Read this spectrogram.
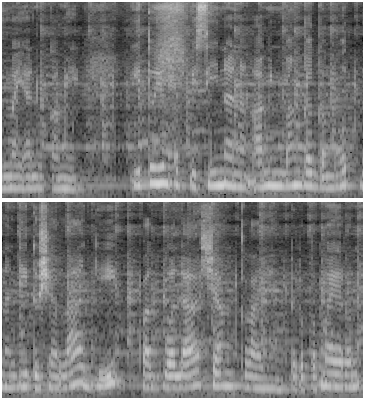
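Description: A woman in her thirties from the Philippines, vlogging casually about her clinic workday, chatty and rambling, filmed on a phone held at arm's length in a small clinic room. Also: mid-range voice. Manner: chatty, rambling, repeats herself. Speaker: vlogger and slimming machine operator. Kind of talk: casual vlog narration.

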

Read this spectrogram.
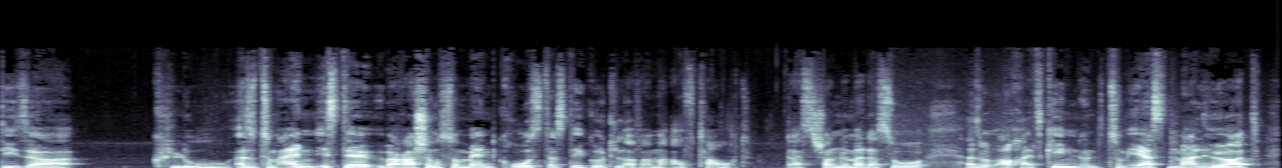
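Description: A man's voice: medium pitch, moderate pace, fairly bright tone. A man co-hosting a podcast, talking informally in a casual discussion. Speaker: podcast co-host.

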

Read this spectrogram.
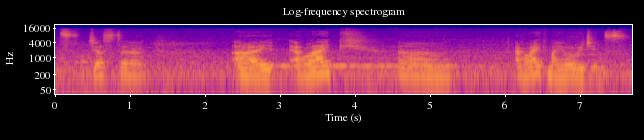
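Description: A woman's voice: on the low side, fairly even intonation, extremely slow. A woman in her late twenties, born in France with Brazilian and Belgian parents, answering interview questions thoughtfully with many fillers. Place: bedroom with bookshelves, indoors. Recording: clear background noise.

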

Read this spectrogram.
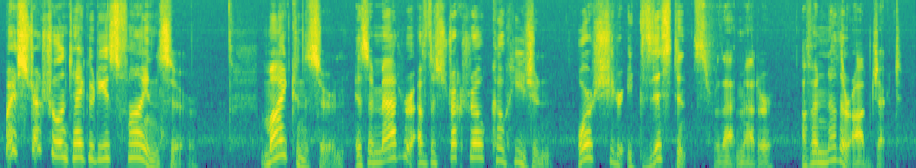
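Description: An actor playing a dry, dutiful ship robot servant with a formal, precise, deadpan manner in a sci-fi comedy audio drama. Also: male voice, fairly high pitch, normal speed, vocal fry, slight background noise, full character voice.

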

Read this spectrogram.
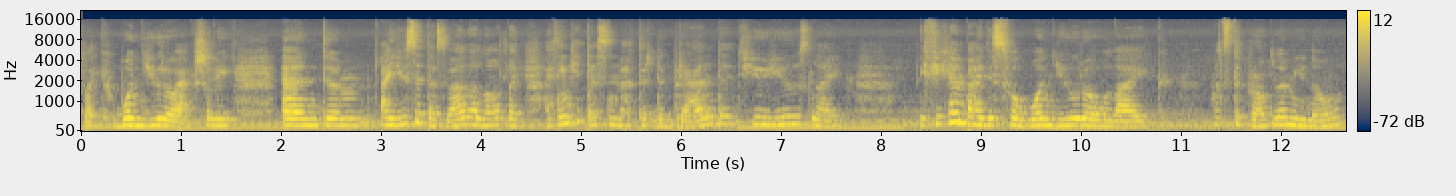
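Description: A woman's voice: medium pitch, a little slow, noisy background. Hesitant young woman vlogging, roomy sound. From Lithuania. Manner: hesitant, many fillers and restarts. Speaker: beauty vlogger. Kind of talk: casual chat to camera. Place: small home room, indoors. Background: soft background music.

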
